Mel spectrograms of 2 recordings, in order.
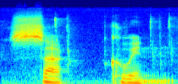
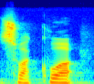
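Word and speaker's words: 索引: Not Swakwa. Queen. Nee, Queen. Ah, Sakuin. Queen. So the U is not spoken out in my way of how to say it. So it's Sakuin. Basically, right? Again, double check. 作品作品作品作品 Yeah, Queen. So yes, there is a Q. The U is spoken out as a Q, which is quite funny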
